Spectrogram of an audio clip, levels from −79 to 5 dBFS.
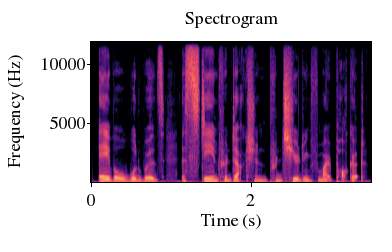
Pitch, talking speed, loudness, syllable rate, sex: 155 Hz, 135 wpm, -19 LUFS, 5.6 syllables/s, female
